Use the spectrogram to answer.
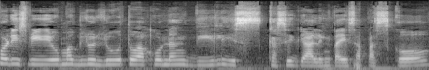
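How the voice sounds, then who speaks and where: In a very clean recording with a silent background, a woman speaks at a moderate pace in a playful tone. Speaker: cooking vlogger. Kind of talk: cooking tutorial. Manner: chatty, playful.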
